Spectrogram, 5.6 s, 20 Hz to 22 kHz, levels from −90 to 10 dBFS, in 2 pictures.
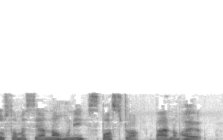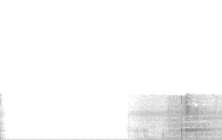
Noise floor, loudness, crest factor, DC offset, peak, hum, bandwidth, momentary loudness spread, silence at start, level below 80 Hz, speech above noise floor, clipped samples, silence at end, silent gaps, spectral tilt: -71 dBFS; -30 LUFS; 22 dB; under 0.1%; -10 dBFS; none; 7.4 kHz; 16 LU; 0 s; -68 dBFS; 41 dB; under 0.1%; 0.15 s; none; -3 dB/octave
